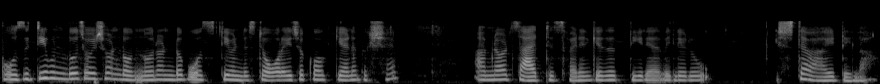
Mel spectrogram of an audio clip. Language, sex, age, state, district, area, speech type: Malayalam, female, 18-30, Kerala, Wayanad, rural, spontaneous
